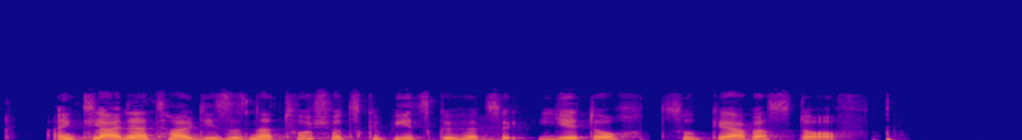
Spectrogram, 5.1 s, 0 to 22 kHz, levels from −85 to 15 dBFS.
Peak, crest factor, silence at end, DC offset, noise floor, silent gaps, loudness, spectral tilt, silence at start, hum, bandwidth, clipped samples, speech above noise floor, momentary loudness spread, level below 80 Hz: -2 dBFS; 16 dB; 0.65 s; under 0.1%; -85 dBFS; none; -19 LUFS; -6.5 dB/octave; 0.25 s; none; 7.8 kHz; under 0.1%; 66 dB; 15 LU; -54 dBFS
